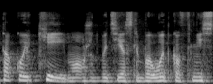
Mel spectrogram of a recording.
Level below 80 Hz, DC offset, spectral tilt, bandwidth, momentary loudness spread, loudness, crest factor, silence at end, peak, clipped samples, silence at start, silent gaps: -60 dBFS; under 0.1%; -4.5 dB/octave; 13 kHz; 5 LU; -18 LUFS; 18 dB; 0 s; 0 dBFS; under 0.1%; 0 s; none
